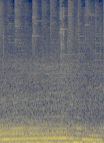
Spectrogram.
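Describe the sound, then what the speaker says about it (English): Volkswagen Jetta TDI diesel wagon pulling away from a standstill in first gear, a loud, close engine drone with a rising low hum that holds steady as it accelerates, no talk. "since these cars are torquey, we'll see how it does pulling out in first"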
